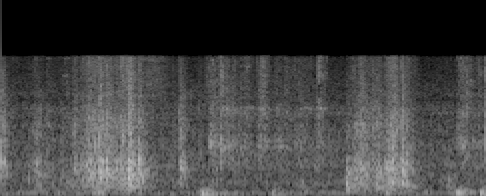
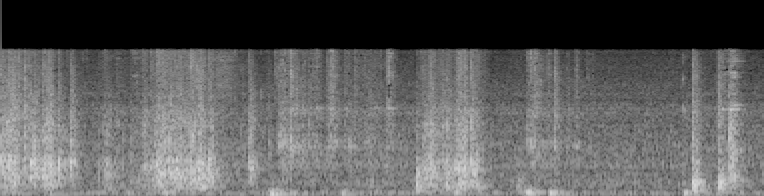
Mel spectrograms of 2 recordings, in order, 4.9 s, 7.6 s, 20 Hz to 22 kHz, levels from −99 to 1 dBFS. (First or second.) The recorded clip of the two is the second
